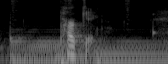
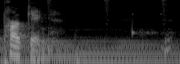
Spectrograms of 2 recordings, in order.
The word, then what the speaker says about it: parking: Parking, parking. It's still there. I'm not saying parkin', I'm saying parking. And then, of course, in Japanese, pakingu.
